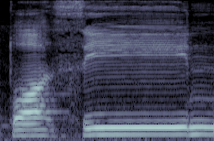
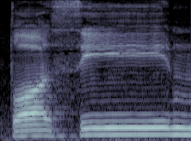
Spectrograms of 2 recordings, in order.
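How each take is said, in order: Both takes have the same delivery.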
